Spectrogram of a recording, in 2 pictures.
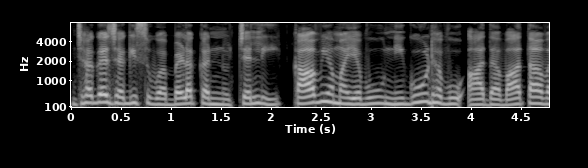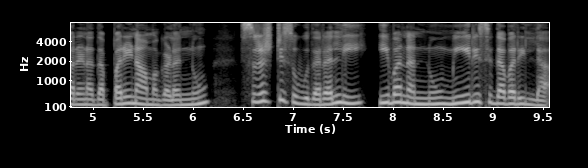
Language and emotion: Kannada, neutral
